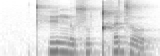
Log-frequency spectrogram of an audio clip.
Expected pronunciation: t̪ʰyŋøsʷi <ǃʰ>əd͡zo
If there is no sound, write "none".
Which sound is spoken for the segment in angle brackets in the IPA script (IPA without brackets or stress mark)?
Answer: ǃʰ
